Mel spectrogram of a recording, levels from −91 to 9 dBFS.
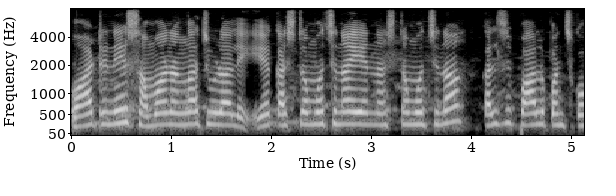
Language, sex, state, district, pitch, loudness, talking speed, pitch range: Telugu, male, Andhra Pradesh, Anantapur, 275 Hz, -14 LUFS, 150 wpm, 260-285 Hz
